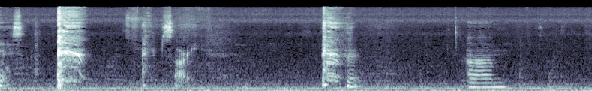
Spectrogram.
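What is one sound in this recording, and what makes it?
A young woman speaks softly and haltingly, close to the microphone.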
